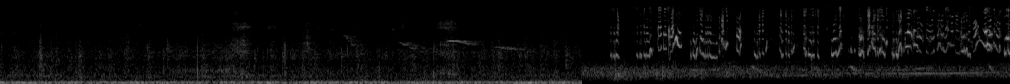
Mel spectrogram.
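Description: Small birds chirping over a faint low ambient rumble. A few thin chirps come in the first half. About six seconds in, the rumble drops away and a quick, busy run of high chirps follows.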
